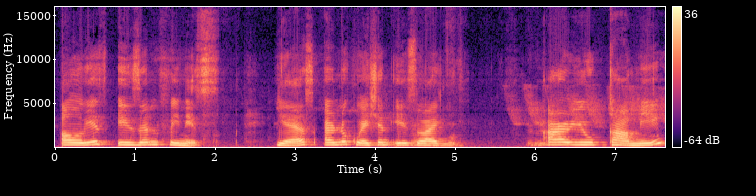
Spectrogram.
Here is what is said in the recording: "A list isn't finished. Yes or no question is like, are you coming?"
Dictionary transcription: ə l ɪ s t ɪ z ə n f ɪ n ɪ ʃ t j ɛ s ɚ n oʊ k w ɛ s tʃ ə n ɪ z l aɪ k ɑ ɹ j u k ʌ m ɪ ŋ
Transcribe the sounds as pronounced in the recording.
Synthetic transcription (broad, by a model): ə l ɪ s ɪ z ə n f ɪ n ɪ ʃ j ɛ s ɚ n oʊ k w ɛ s tʃ ə n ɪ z l aɪ k ɑ ɹ j u k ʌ m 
